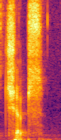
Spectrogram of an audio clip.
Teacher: P is an unvoiced consonant sound, so the plural will be an unvoiced sound as well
